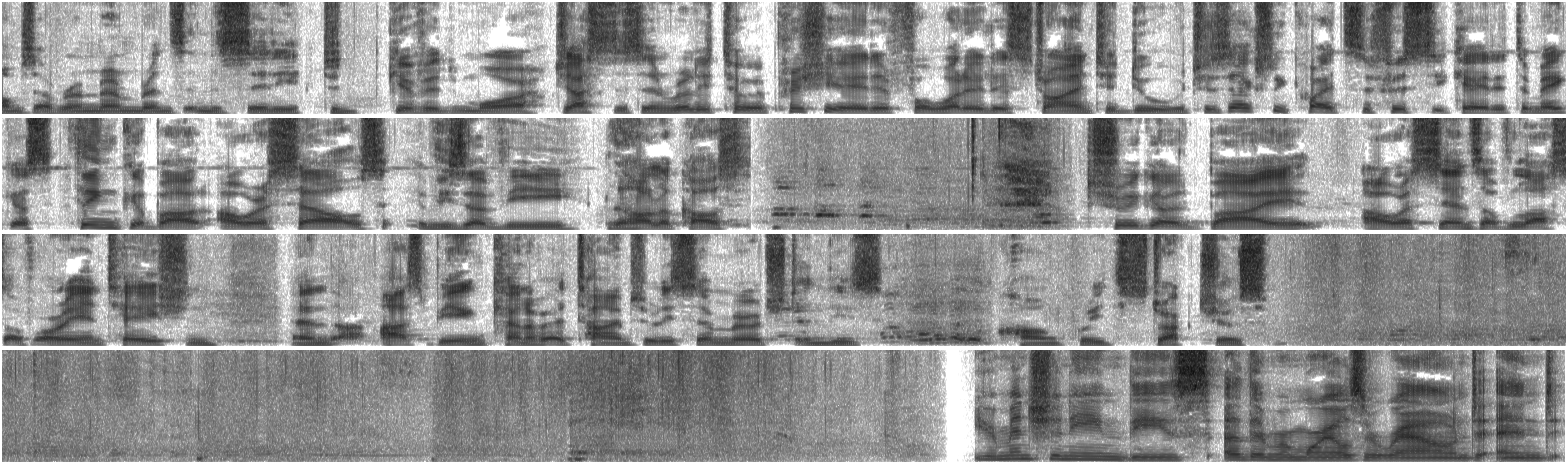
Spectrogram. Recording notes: Walking tour of three memorials in Berlin. This auditory experience captures the sound of the present-day cityscape with its traffic and tourist chatter.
